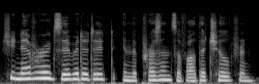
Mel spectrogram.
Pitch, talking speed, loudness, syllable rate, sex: 215 Hz, 230 wpm, -16 LUFS, 7.5 syllables/s, female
